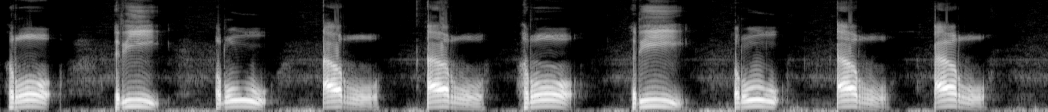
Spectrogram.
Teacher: Walaupun dia sifatnya takrir bergetar tapi sedikit tapi getarannya tegas lugas dan jelas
